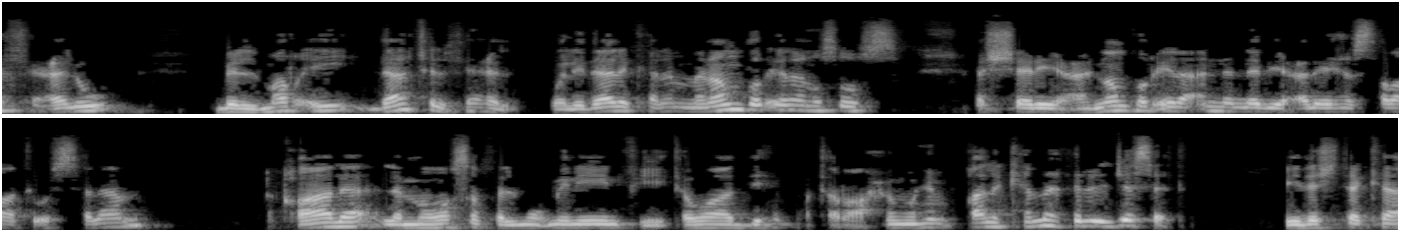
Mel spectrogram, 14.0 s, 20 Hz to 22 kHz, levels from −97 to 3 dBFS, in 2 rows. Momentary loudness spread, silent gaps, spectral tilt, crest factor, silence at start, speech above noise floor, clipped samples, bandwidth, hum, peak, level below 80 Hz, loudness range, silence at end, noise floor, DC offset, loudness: 10 LU; none; -6 dB/octave; 16 dB; 0 s; 35 dB; under 0.1%; 11 kHz; none; -10 dBFS; -74 dBFS; 2 LU; 0 s; -61 dBFS; under 0.1%; -27 LUFS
